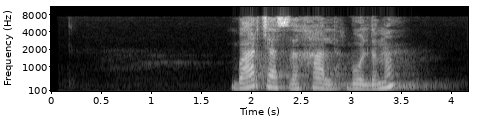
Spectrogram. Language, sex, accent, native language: Uzbek, female, Samarqand, Uzbek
